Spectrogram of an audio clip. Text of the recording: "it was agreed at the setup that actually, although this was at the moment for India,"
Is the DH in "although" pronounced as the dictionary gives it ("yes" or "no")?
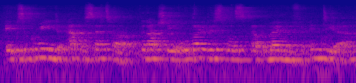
yes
